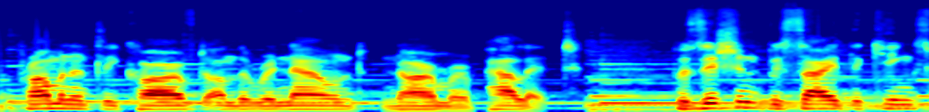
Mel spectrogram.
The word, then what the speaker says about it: Narmer: of two such symbols a catfish pronounced Nar and a chisel pronounced my these two signs are prominently carved on the renowned narur pallet positioned beside the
